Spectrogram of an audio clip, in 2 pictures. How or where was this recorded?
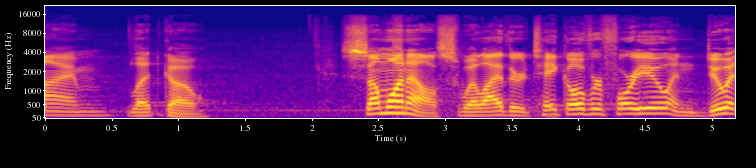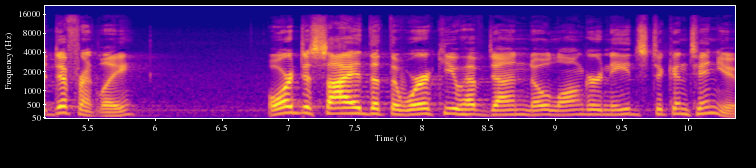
large echoing room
